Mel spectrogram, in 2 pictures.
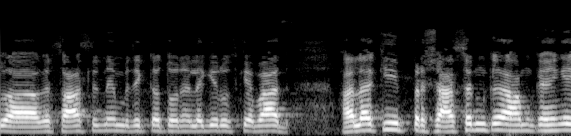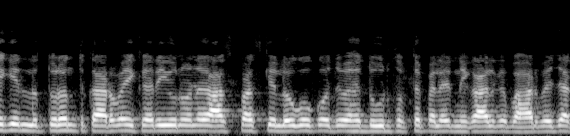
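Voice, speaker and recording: Correspondent guy on a live line, slightly high voice, measured. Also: darkish tone, lo-fi sound. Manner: measured, explanatory with fillers. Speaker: news correspondent. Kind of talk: live news report.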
